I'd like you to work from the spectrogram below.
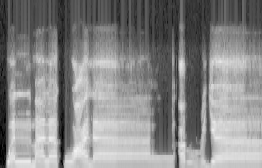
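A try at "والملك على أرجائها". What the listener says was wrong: Jangan digabungkan kedua bibir. Ingat fokus pada ujung lidahnya. Coba dimonyongin bibirnya. Fokus aja sama ujung lidahnya. Karena tanpa bantuan bibir pun bisa tebal ya, karena ya memang makhrajnya makhraj lidah dia.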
